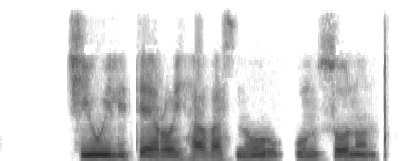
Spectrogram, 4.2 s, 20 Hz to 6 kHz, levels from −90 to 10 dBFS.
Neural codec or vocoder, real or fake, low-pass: none; real; 5.4 kHz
